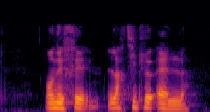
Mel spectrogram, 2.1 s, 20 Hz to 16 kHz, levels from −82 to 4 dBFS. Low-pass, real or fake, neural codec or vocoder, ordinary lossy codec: 7.2 kHz; real; none; AAC, 96 kbps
